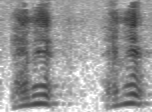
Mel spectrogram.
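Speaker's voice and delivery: high, softened mock cursing; imitating traffic cussing. Retelling what dad said driving in Charlotte, high soft mock cursing. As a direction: mimic the cussing in a small high voice. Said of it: "that's what her daddy did driving".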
